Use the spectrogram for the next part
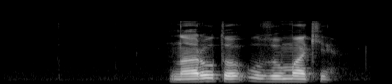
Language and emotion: Russian, neutral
